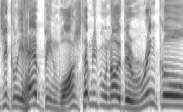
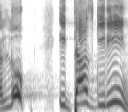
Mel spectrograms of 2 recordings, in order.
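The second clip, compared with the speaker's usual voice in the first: put-on horrible Australian accent, drawn out. Retelling a toothpaste advert with chalk: imitating a horrible Australian accent. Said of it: "that horrible Australian accents".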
